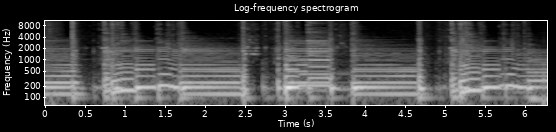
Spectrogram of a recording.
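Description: Background music: a song intro of strummed guitar chords changing every second or so.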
